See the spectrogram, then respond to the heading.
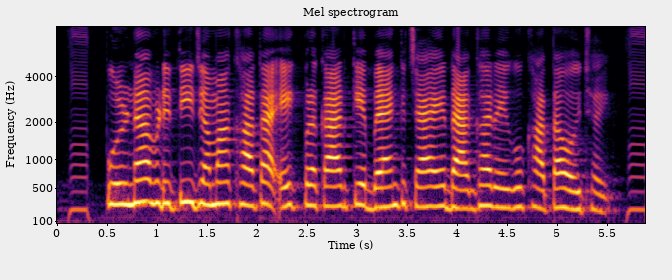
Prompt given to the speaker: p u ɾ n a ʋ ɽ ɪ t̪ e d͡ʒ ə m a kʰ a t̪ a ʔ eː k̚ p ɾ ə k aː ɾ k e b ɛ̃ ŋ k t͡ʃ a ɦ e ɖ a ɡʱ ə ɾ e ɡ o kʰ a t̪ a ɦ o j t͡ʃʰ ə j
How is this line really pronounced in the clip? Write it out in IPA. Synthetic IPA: p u ɾ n a ʋ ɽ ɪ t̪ i d͡ʒ ə m a kʰ a t̪ a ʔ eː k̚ p ɾ ə k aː ɾ k e b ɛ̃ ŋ k t͡ʃ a ɦ e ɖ a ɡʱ ə ɾ e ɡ o kʰ a t̪ a ɦ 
